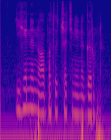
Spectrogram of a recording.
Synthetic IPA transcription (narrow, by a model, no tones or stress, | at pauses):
jɪɦenːɨnːəwabːat̪ʰo̞t͡ʃːat͡ʃːɪnjɛnəɡːəɾun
